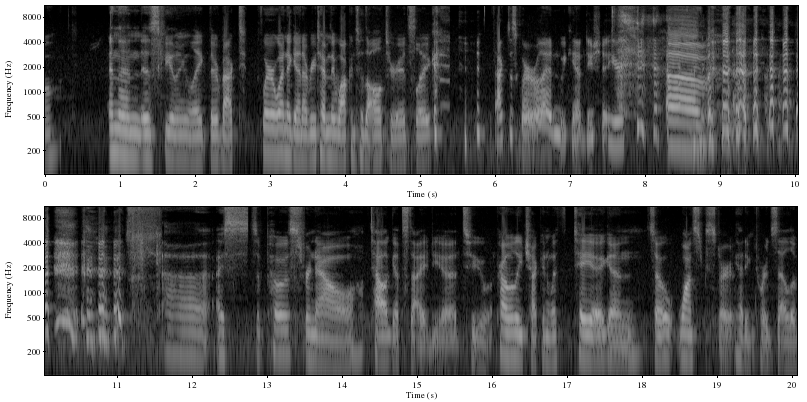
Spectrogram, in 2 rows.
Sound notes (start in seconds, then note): 7.6 laugh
